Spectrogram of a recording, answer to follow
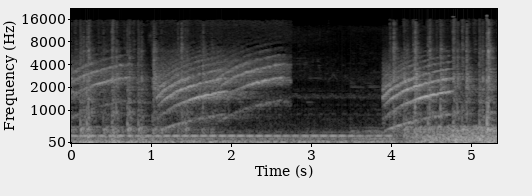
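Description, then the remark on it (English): A shuttle bay launch alarm blares with loud, rising electronic whoops that repeat in long sweeps over a steady low mechanical hum, pausing briefly before the climbing wail starts again. No one speaks. “It's coming from the shuttle bay. The launch alarm? Has to be a malfunction.”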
